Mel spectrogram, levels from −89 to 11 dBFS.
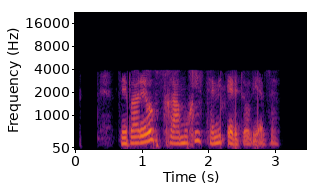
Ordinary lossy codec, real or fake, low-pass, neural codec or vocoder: AAC, 16 kbps; real; 7.2 kHz; none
